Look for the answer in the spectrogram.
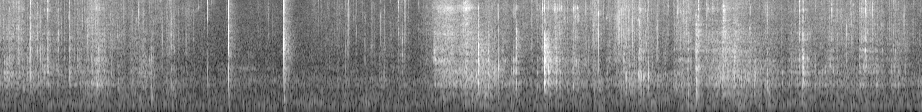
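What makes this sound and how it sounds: A pile of dry cream soap shavings and chunks on a white surface is crushed and crumbled between the fingertips of both hands. Quiet, bright crackling and crinkling comes in scattered bursts, with a couple of sharp isolated snaps early on. It then gives way to denser, steadier crumbling in the second half.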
